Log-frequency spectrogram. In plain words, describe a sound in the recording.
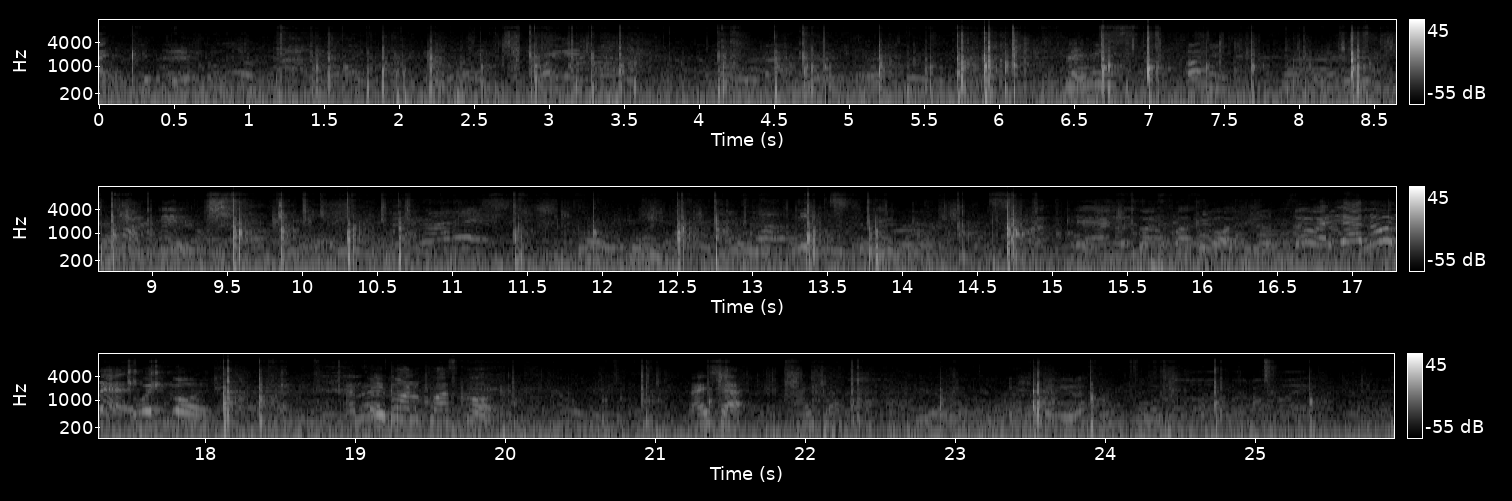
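Paddles smack a small ball back and forth, echoing off a wall outdoors.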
